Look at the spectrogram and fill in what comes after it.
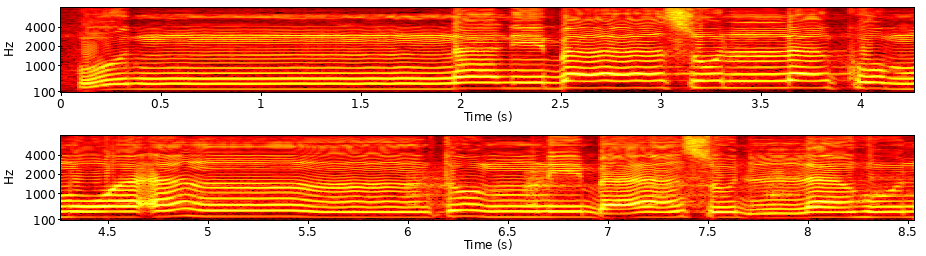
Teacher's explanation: Huruf nun ketika bertasydid maka dia akan dibaca dengan dengung. Ketika di akhir bacaan pun tetap harus dibaca dengan dengung.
